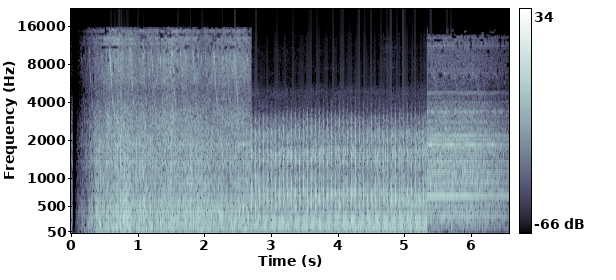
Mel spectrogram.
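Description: A police helicopter hovers over highway traffic at an inspection point, a loud, steady rotor throb that holds throughout, shifting in tone midway and easing off at the end.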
